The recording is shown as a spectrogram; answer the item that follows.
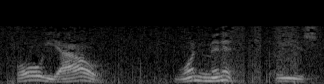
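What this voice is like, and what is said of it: Heavy Nordic accent. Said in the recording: “with a heavy Nordic accent”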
